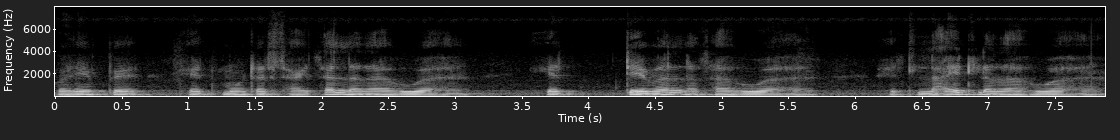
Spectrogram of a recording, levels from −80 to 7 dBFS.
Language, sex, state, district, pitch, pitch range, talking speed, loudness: Hindi, male, Maharashtra, Mumbai Suburban, 135 Hz, 130-145 Hz, 130 wpm, -18 LUFS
